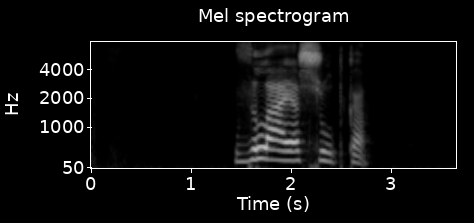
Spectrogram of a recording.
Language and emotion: Russian, angry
